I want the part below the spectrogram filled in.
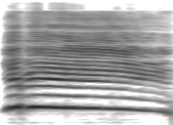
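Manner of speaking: high, loud yippee; mock joyful cheer for the cat. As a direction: shout for joy like a freed worker. Cheering end of work.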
